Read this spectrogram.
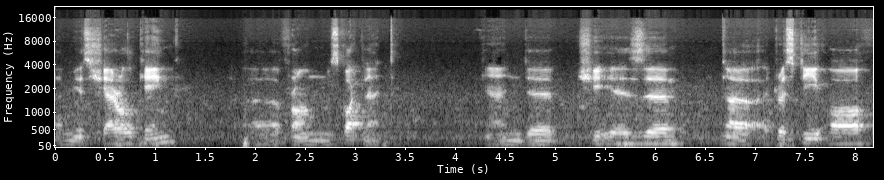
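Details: Adult woman from Scotland who stammers, describing having had a speech condition; stuttering.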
